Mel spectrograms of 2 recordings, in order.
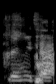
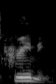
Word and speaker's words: Crimi: It's creamy, like the texture. Okay, yeah. Crimi, easy enough. That makes it easy. So Albert S. Crimi.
